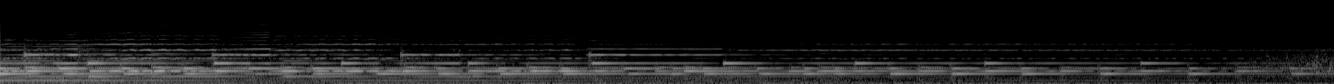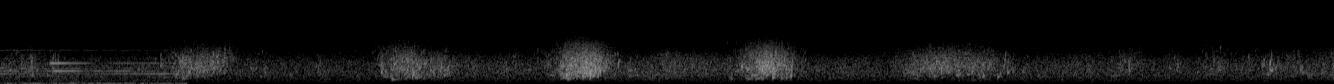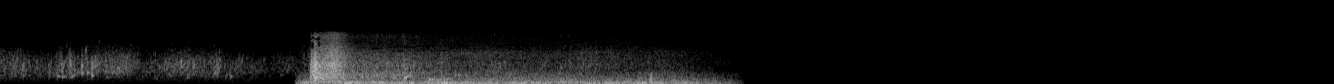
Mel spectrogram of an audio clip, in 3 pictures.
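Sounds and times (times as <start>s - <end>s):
water lapping against boat hull: 14.7s - 34.0s
loud rushing noise with low rumble: 29.7s - 34.1s.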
